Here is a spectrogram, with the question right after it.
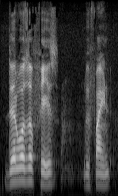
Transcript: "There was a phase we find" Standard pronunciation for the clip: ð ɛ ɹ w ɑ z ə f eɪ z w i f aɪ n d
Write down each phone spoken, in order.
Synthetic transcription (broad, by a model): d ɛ ɹ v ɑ z ə f eɪ z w i f aɪ n d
